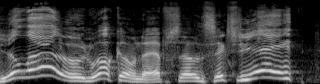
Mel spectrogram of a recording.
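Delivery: high, drawn-out, showy, with pizzazz and flair. Redoing the show's opening line after being asked for more: with pizzazz.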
